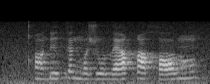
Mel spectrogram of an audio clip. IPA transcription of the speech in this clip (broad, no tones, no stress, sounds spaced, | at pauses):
qʰ õ ɗ e ɡ æ ŋ ɒ ʒ o ð æ q æ χ ɒ ð õ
